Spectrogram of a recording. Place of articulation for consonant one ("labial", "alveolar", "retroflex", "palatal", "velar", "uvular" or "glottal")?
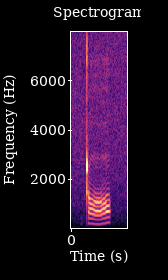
retroflex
